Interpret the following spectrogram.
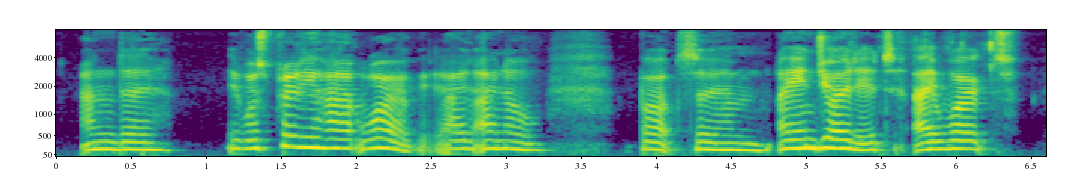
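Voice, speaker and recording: Recorded very cleanly with a silent background, a woman with a Danish accent speaks at a fairly slow pace, a medium pitch and fairly even intonation. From Denmark. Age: 50s. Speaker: crafts tutorial maker. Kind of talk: tutorial. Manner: halting.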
